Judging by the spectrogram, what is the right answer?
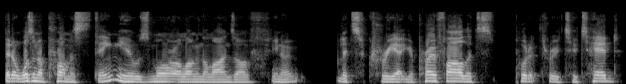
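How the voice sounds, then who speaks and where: A man in his thirties chats as an interview guest, his voice sitting at an everyday middle pitch. He tells his story with energy, slipping into quick acted-out asides of what he thought at the time. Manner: animated storyteller, quotes himself in lively asides. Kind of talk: casual interview talk.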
